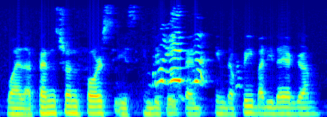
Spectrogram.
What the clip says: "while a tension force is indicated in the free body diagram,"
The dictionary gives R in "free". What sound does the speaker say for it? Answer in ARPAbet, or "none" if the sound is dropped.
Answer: R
